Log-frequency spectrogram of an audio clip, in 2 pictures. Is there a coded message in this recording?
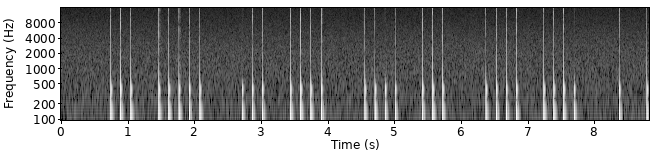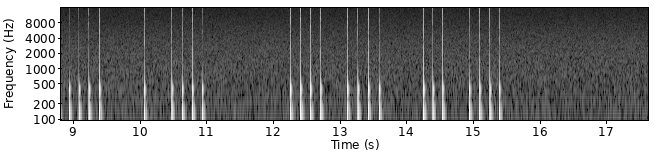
Yes: tap code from 0.7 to 15.5 s, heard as knocks on a wall, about 7 knocks a second. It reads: POSTED TO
